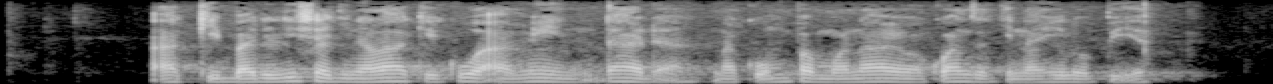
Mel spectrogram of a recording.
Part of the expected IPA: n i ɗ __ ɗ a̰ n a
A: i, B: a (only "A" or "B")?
B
